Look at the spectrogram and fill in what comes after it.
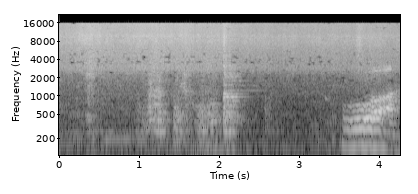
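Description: Spice paste sizzling in hot oil in a wok, stirred with a metal spatula that scrapes the pan a few times.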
